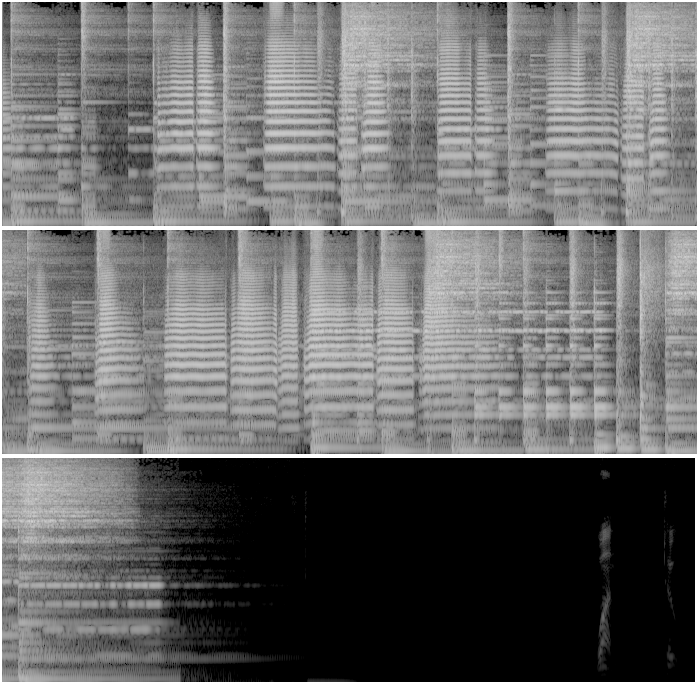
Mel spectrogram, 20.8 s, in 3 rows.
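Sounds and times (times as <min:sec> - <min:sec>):
low blues in A: 0:00.0 - 0:15.8.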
